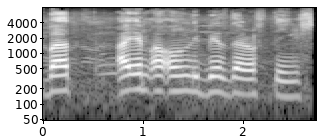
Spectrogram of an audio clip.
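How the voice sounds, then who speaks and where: A man's voice: a little high, steady tone, measured pace, darkish tone, lo-fi sound, lightly acted. A man in a student radio drama, playing a grave, superstitious young cousin who speaks solemnly and cryptically. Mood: resigned.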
